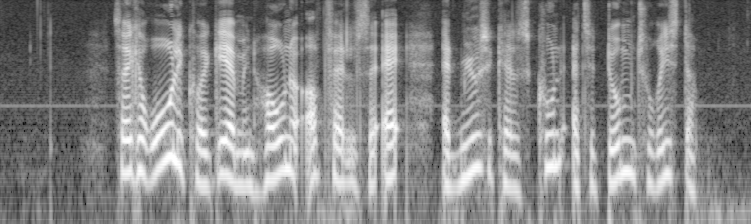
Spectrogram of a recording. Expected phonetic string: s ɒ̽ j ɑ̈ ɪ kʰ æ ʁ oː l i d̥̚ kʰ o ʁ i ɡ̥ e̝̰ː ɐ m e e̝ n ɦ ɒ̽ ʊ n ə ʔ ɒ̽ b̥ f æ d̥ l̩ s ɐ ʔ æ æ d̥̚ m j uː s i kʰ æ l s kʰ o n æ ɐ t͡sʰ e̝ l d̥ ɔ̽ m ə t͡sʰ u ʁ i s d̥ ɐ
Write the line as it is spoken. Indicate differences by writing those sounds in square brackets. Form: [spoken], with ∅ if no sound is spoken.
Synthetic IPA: s ɒ̽ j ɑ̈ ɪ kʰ æ ʁ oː l i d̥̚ kʰ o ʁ i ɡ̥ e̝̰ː ɐ m e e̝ n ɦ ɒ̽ ʊ n ə ʔ ɒ̽ b̥ f æ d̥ l̩ s [ə] ʔ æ æ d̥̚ m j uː s i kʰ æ l s kʰ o n æ ɐ t͡sʰ e̝ l d̥ ɔ̽ m ə t͡sʰ u ʁ i s d̥ ɐ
